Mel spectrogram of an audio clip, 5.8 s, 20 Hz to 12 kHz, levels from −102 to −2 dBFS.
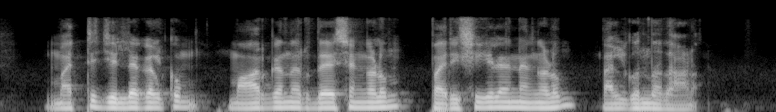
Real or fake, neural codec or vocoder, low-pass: fake; codec, 16 kHz, 6 kbps, DAC; 7.2 kHz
